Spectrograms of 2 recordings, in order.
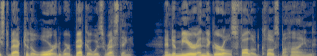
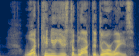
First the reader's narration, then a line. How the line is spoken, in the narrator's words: barked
